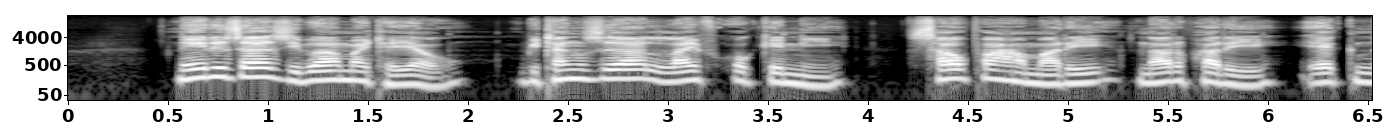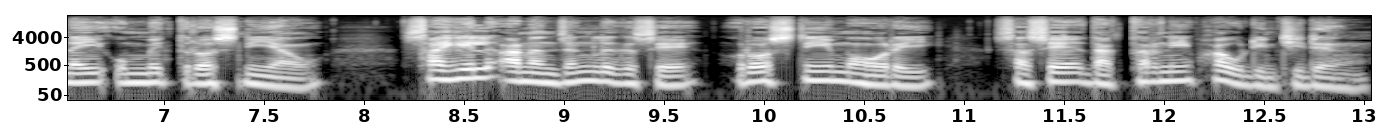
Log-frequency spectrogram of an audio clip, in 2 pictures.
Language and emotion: Bodo, neutral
